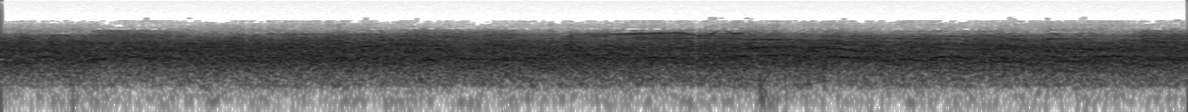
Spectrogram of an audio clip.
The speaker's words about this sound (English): Crowd just let out a roar.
